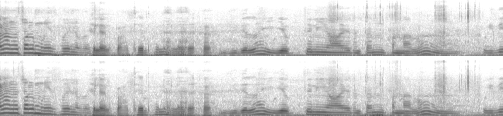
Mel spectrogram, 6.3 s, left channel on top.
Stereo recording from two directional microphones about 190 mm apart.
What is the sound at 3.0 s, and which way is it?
Speech, 50° right (ahead or behind).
